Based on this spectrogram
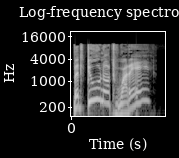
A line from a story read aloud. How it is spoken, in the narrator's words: said cheerfully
